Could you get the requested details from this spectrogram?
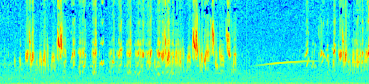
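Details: Barn swallow song: a fast, busy twittering of high chirps and warbles, a thin rising whistle near the end, with a low hum of traffic or wind beneath.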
